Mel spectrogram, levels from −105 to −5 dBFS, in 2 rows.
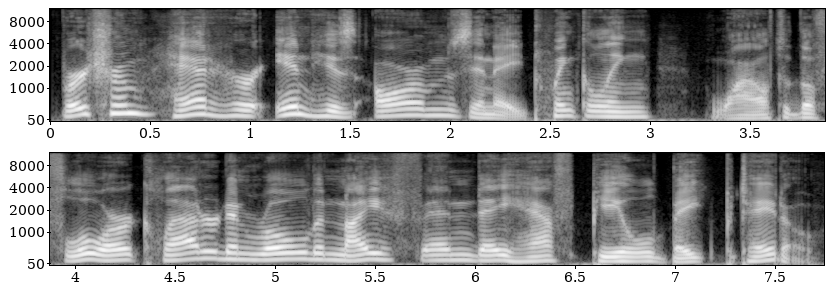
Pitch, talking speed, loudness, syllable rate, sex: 155 Hz, 185 wpm, -17 LUFS, 4.8 syllables/s, male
